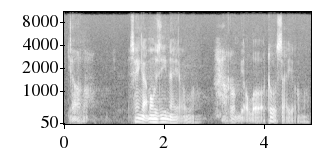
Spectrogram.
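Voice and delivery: very soft, murmured prayer; small, timid role-play voice; hushed acted plea. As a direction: plead quietly to God. Young man prays against sin.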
